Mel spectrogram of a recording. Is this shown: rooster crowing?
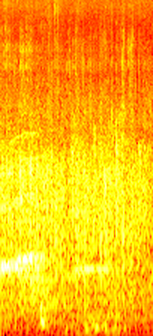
no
